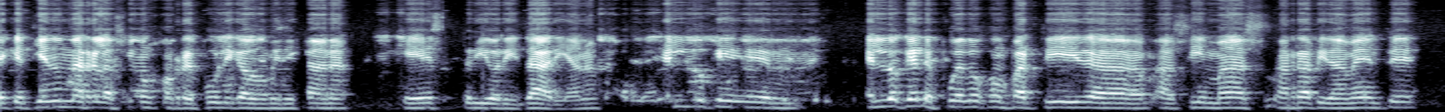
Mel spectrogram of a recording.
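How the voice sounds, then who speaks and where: The voice moves at a moderate pace with fairly even intonation against noticeable background noise. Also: man, fairly high pitch for a man. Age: 60s. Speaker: online portal founder, commentator. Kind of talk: panel discussion remarks. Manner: halting, many fillers and repetitions.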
